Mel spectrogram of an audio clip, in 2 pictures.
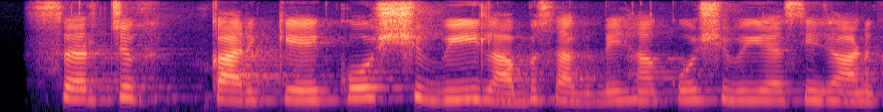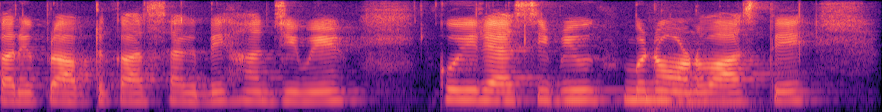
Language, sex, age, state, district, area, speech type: Punjabi, female, 18-30, Punjab, Tarn Taran, rural, spontaneous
